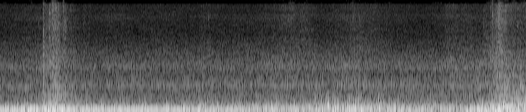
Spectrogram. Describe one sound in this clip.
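Another car drives past close by.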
